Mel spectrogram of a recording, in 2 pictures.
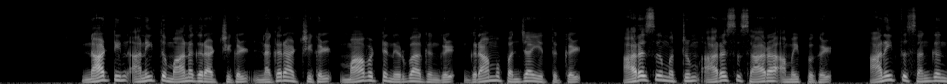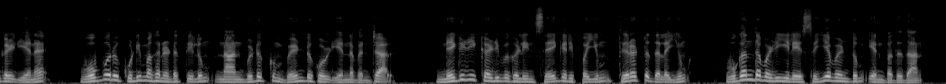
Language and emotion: Tamil, neutral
